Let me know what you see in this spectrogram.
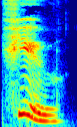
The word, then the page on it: few: British English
